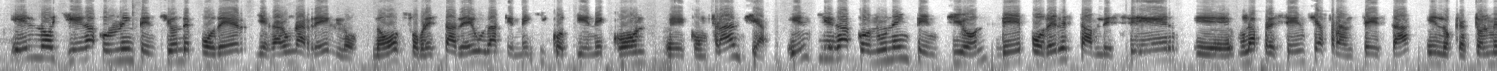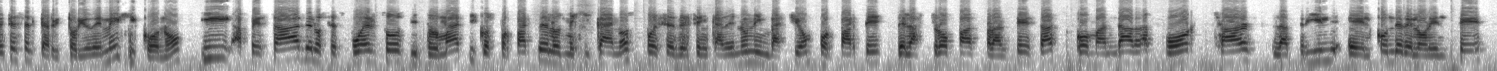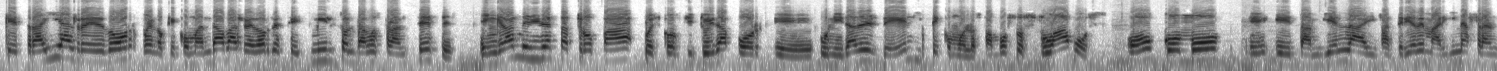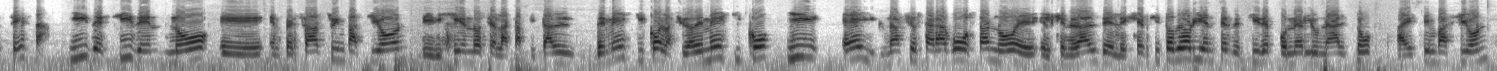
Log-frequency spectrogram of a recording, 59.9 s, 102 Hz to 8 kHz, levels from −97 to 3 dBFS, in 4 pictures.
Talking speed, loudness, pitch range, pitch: 150 wpm, -16 LUFS, 155-200 Hz, 175 Hz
